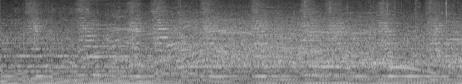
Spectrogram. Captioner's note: cheering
